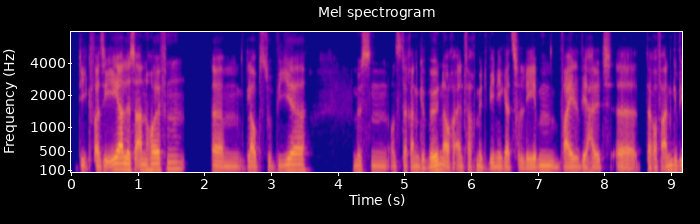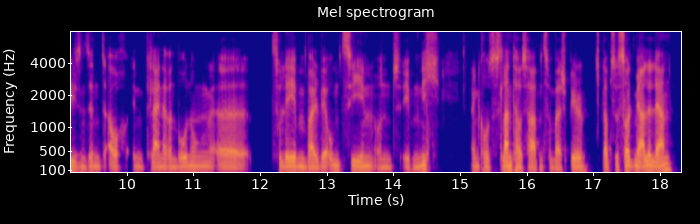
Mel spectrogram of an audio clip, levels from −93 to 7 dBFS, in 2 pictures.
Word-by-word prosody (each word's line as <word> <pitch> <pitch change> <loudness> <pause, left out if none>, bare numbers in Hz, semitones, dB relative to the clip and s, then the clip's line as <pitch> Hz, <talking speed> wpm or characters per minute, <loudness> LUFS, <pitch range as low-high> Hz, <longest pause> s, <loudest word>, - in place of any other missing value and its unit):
die - - -3
quasi 100 - 0
eh 125 +6 +6
alles 125 -2 +7
anhäufen? 120 +4 +1 0.4
Ähm, 90 -3 -1
glaubst 95 -2 -1
du, 100 - -8
wir 115 +2 +2 0.7
müssen 95 -2 -3
uns 95 -1 -9
daran 95 0 -3
gewöhnen, 95 +7 +3
auch - - +2
einfach 90 0 -5
mit 95 -2 -5
weniger 90 +1 0
zu - - -1
leben, 90 +2 -1
weil 90 0 +2
wir 90 -3 +1
halt, 85 -1 -3
äh, 80 -4 0
darauf - - -3
angewiesen 100 -4 -1
sind, 90 +1 -5
auch - - -2
in 90 -2 -9
kleineren 85 0 -1
Wohnungen, 95 +1 -2
äh, 85 -2 -1 0.4
zu - - -5
leben, 90 -2 +2
weil 85 -1 +2
wir 90 - +1
umziehen 95 -2 0
und 80 0 -6
eben - - -4
nicht 100 +1 -2 0.4
ein 90 +1 -5
großes 90 -1 -2
Landhaus 95 -3 +4
haben 75 0 0
zum 75 - -7
Beispiel? 90 +4 -1 0.2
Glaubst - - 0
du, - - 0
es - - +2
sollten 100 -1 +4
wir 95 - +7
alle 105 - +6
lernen? 100 +5 +4
95 Hz, 170 wpm, -25 LUFS, 85-100 Hz, 0.7 s, alles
